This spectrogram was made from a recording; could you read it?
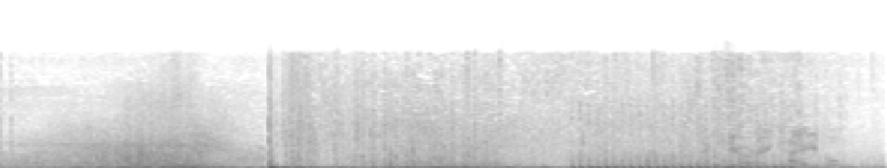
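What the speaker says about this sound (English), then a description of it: "Enemy's got a glide bomb incoming." A glide bomb explodes in the video game Call of Duty: Vanguard, a sudden sharp boom that rolls into a long, heavy rumble among dense battlefield noise and voices.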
